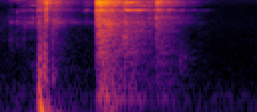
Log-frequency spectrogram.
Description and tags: Dropping a small metal chain.
clank, clink, metal, bink, drop, bonk, falling-metal, crash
